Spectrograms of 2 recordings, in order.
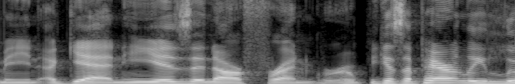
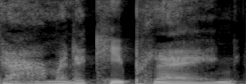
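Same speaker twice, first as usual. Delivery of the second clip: sneaky mutter; 7 semitones lower, 14 dB quieter than usual. Retold or imitated. Kid plotting sneakily.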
